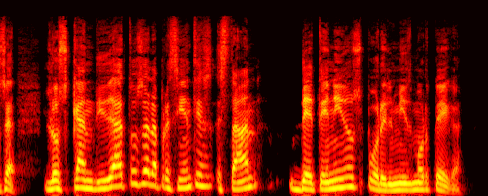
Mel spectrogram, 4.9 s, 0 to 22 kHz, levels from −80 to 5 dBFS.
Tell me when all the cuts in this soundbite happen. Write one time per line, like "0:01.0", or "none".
none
